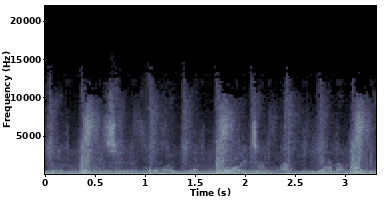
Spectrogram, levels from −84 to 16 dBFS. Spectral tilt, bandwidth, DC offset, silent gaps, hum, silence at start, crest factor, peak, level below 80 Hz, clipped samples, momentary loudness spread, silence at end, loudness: -4.5 dB/octave; 13 kHz; under 0.1%; none; none; 0 s; 12 dB; -8 dBFS; -20 dBFS; under 0.1%; 3 LU; 0 s; -21 LUFS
